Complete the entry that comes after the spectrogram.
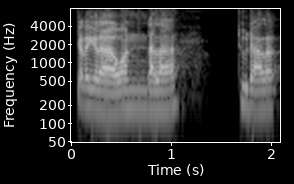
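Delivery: pushy auctioneer patter; hard sell like a car lot dealer; used car salesman. Acted. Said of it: "sound like a used car salesman".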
